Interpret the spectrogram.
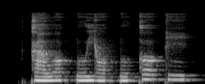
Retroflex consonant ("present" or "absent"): absent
